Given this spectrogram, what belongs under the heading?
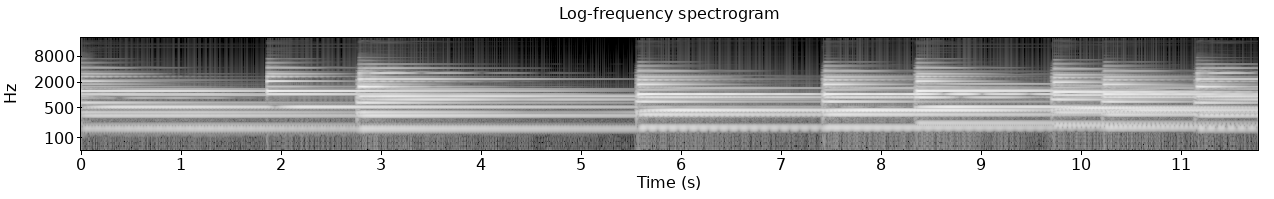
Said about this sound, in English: The cast bronze carillon features European cast bells, selected for their quality to make the melody line of a song clear, even from a distance.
